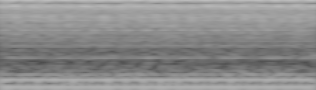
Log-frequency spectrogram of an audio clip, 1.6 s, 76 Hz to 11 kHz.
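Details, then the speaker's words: Mazda 3 cold idle after new NGK spark plugs and breather filter, relearning idle: steady, smooth low hum with no stumble or ticking; idling fine. "look at the engine I mean so far it's holding up pretty good just trying to relearn the idle again"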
